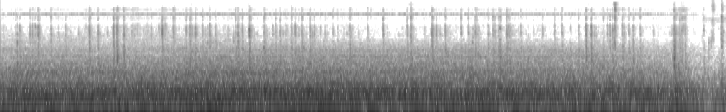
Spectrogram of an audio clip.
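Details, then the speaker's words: Kia Stinger driving, heard from inside the cabin before the fix: irregular light metallic clicks and rattles over heavy road rumble. Sunroof rattle, later fixed by laying rubber strips under the lifted roof panel. "now before I applied this fix my roof sounded like this and it drove me up the wall"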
